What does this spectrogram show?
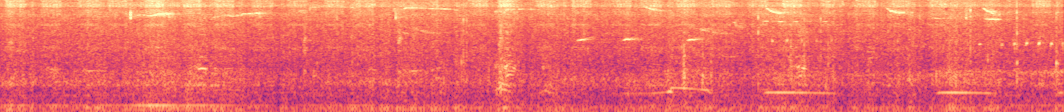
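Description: Near silence: faint high bird chirps over a faint steady low hum, and from about halfway a run of four short, low, level bird notes, the first sliding up into its note.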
